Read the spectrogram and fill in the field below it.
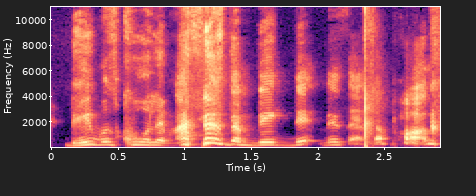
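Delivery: words giving way to real laughter; laughing through the sentence; trying not to laugh. Real, not acted. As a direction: hold it in, then crack up. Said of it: "let me stop laughing 'cause it's not funny".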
